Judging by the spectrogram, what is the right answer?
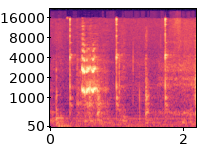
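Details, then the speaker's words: Older-car bimetallic indicator flasher unit on a bench, in series with a lamp on a power supply, just switched on: sharp dry clicks about every half second, squeak in background, bulb flashing; flasher cycling normally. "And you can hear the clicking sound from the flasher unit, and you'll notice the bulbs flashing too."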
